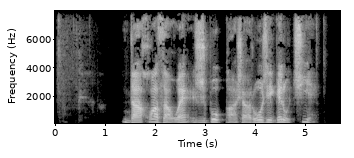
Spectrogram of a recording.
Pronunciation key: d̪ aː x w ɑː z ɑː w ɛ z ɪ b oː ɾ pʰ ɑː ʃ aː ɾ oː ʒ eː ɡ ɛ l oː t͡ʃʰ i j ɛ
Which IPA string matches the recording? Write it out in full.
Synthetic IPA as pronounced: d̪ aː x w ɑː z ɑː w ɛ ʒ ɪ b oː pʰ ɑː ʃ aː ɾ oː ʒ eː ɡ ɛ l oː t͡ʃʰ i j ɛ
